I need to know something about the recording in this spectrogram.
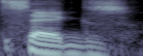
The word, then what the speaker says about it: seggs: They call it segs with 2 G's.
